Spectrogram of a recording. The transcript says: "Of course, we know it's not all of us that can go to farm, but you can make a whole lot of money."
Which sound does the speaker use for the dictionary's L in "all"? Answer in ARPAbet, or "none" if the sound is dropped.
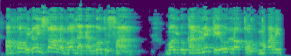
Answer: N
